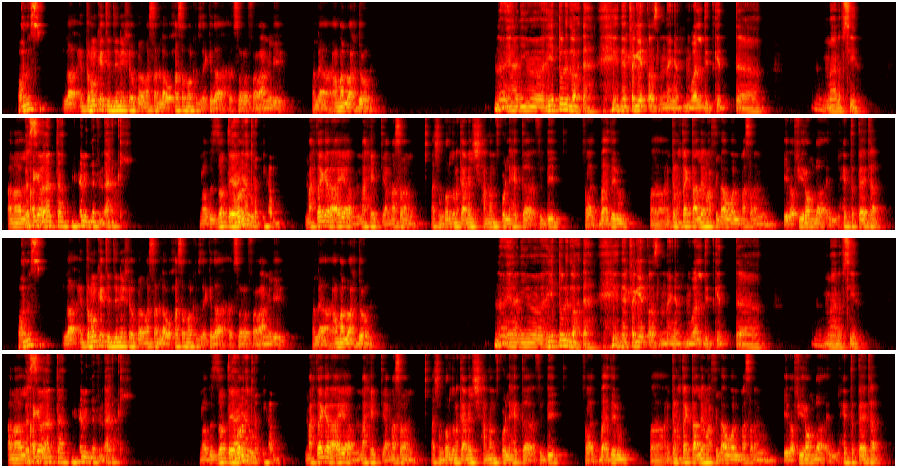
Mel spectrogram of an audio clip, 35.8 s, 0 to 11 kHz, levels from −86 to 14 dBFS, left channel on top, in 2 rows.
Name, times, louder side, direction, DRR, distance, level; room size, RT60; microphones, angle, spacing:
voice 1, 0.3-0.8 9.8-14.4 14.7-15.2 16.2-17.2 18.3-20.4 22.4-22.8 23.1-23.4, left 2 dB, 30° left, 1.2 m, -27 dB
voice 2, 1.2-5.7 6.2-7.4 18.0-18.8 21.8-23.0 23.9-26.2 26.5-29.0 29.5-30.4 30.8-35.4, equal, ahead, 0.8 m, -26 dB
8.4 x 5.6 x 4.1 m
head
